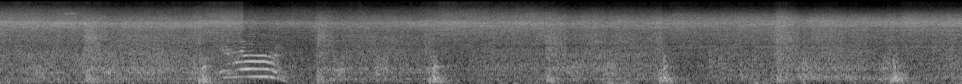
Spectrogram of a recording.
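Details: 1895 Bates Corliss steam engine, 14" bore x 36" stroke, 10 ft 9000 lb flywheel, first start in 80+ years on about 50 psi: dull thump about once a second each stroke over steam hiss; rod bearing needing adjustment.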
